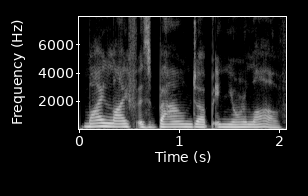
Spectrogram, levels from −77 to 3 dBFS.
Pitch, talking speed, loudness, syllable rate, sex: 185 Hz, 230 wpm, -16 LUFS, 4.1 syllables/s, female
